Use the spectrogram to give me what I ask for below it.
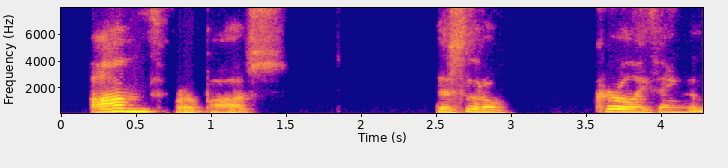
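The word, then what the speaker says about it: ἄνθρωπος: in the Bible and that has an accent on the first syllable so it's anthropos this little curly thing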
